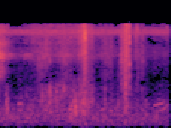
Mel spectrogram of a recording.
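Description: Dry straw and stalks rustling and crackling, with a few sharp snaps, as someone pushes and steps through dry vegetation.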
